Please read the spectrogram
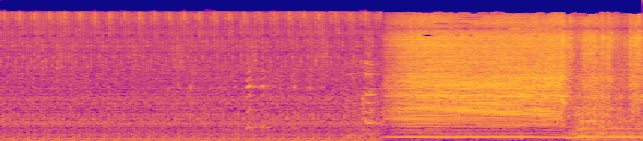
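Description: A car engine idling with a low, even rumble. About four seconds in, after a cut, comes a louder, steady high-revving drone from a Holden Commodore's engine held at speed, with a hiss over it, rising slightly near the end.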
